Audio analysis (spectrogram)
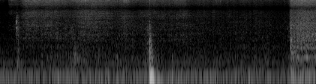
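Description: Tri-tip sears on expanded metal inside a smoker, giving a steady soft sizzle and hiss with a single sharp pop near the middle and a louder hissing surge at the end, close by, no talking.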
